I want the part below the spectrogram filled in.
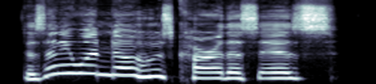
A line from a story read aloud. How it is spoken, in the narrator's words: Selena called out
